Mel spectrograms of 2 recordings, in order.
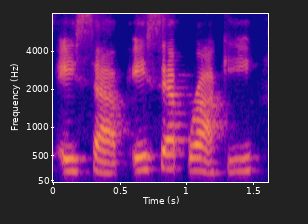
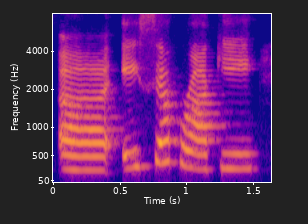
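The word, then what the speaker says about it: A$AP Rocky: So this ASAP, except one of the S's is the dollar sign. So I had to look up how to say it, but it's ASAP Rocky.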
